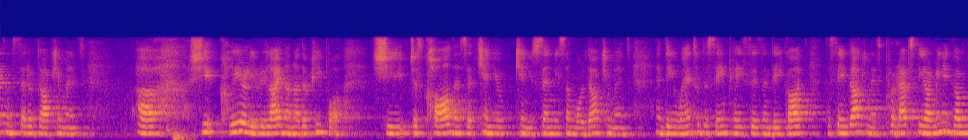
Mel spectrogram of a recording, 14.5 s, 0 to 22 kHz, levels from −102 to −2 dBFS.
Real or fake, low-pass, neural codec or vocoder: real; 7.2 kHz; none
